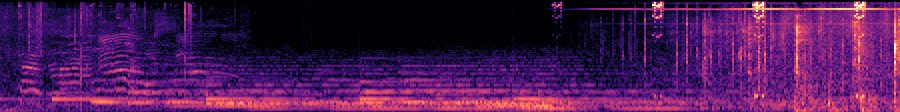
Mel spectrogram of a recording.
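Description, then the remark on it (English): Cats meow in a quick burst of rising and falling cries at the start, then long sustained, wavering tones carry on before a clattering, busier stretch at the end. “Get away, cats!”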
